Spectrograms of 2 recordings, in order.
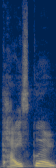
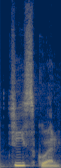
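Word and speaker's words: chi-square: next thing is the kai Square test or also called as the T Square test uh you know you can pronounce it both ways so what we do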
